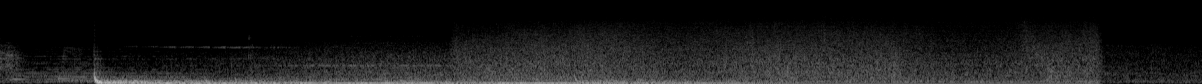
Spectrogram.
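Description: Waves crash and roar against a rocky shore.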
